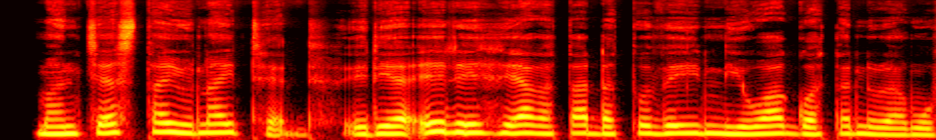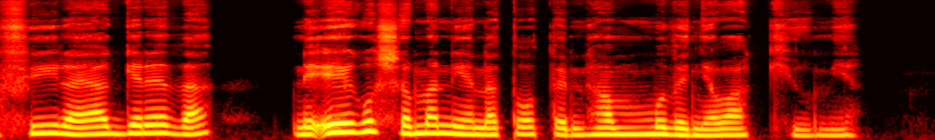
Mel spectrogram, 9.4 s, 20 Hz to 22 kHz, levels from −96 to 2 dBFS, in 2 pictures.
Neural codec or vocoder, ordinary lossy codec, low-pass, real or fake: vocoder, 44.1 kHz, 128 mel bands every 256 samples, BigVGAN v2; none; none; fake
